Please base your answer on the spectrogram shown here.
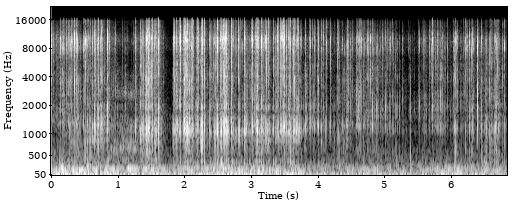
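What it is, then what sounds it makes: Spiked leather stiletto pump. Long nails tap and scratch the tan leather insole and studded upper of a red spiked leather Christian Louboutin stiletto pump held upright. Dense, bright crackling taps and scrapes run steadily with a brief pause near the two-second mark. The sound softens over the second half.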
